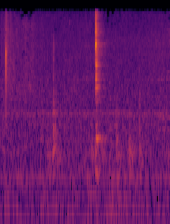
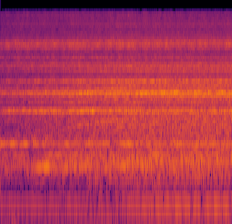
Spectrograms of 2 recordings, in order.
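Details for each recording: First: Wall A/C unit thermostat, sensing bulb warming: a few sharp light clicks about a second apart in a quiet room; thermostat switch snapping over as bulb warms, working normally. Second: Wall AC unit fan running excessively noisy: loud steady whirring drone with several shrill tones, rising slightly then holding; owner suspects a rusted-out fan bearing, not confirmed.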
